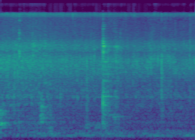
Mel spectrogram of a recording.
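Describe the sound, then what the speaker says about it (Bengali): Chopped tomato stirred into frying methi leaves in a pan, giving a soft steady sizzle with light scraping strokes and one brief sharper clink near the middle. "সেই টমেটো দিয়ে দিলাম ভালো করে নেড়ে নেব"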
